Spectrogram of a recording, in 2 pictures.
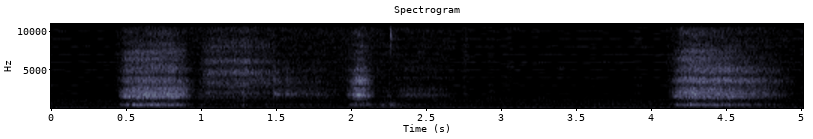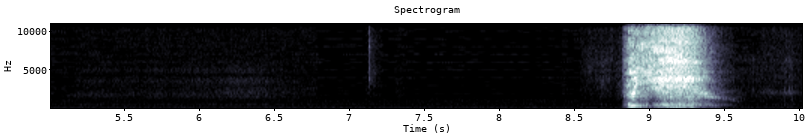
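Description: A few quiet breathy catches build up before one sharp, forceful sneeze; an ordinary sneeze after trying to hold it back.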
